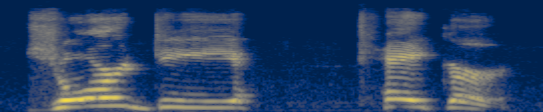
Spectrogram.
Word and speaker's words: Jordy Taker: I'm about to find a way to, you know, get out of someone's butthole from the light chat if they don't pronounce it right. It's Jordy Taker. JORDYTAKER.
